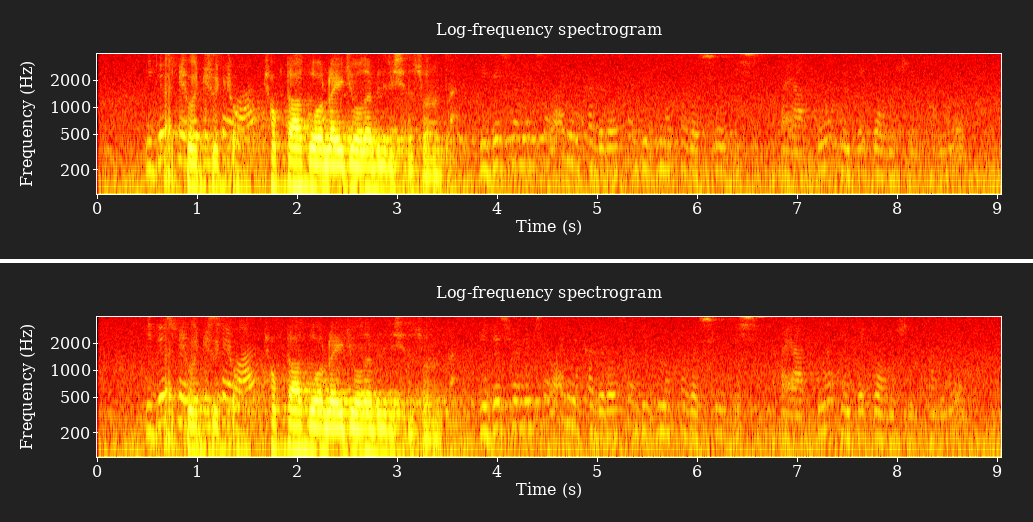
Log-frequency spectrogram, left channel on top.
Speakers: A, on the right; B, on the left.
A: Bir de
B: Ya
A: şöyle
B: çok çok
A: bir şey
B: çok
A: var.
B: çok daha zorlayıcı olabilir işin sonunda.
A: Bir de şöyle bir şey var ne kadar olsa biz masa başı iş hayatına entegre olmuş insanlarız.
